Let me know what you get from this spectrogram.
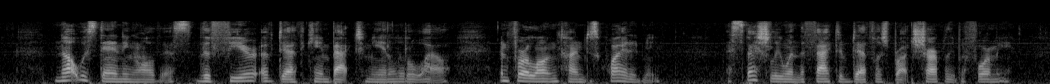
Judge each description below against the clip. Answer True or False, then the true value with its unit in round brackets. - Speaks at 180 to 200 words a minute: True (190 wpm)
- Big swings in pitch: False (3.6 semitones)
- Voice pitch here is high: False (125 Hz)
